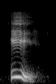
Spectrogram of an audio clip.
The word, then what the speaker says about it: y: The word and in Spanish is the sound E. E, which by itself is usually spelled as the letter Y, but it's pronounced as E.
